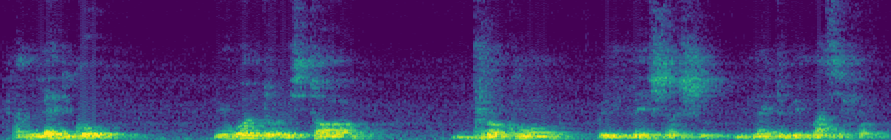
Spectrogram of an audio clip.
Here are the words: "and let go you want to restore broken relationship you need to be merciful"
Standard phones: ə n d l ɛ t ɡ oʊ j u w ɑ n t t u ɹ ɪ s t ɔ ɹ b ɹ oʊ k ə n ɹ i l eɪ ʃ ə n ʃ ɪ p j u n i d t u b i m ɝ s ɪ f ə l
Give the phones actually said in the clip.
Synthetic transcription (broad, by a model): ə n l ɛ t ɡ oʊ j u w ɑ n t t u ɹ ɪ s t ɔ b ɹ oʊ k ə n ɹ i l eɪ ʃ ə n ʃ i p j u l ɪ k t u b i m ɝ s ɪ f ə l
